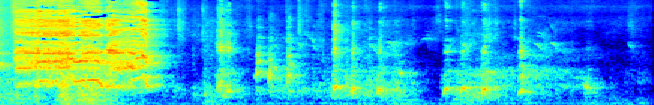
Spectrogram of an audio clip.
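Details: A Pelung rooster gives its loud, harsh "laughing" crow, then soft clucking notes trail off.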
